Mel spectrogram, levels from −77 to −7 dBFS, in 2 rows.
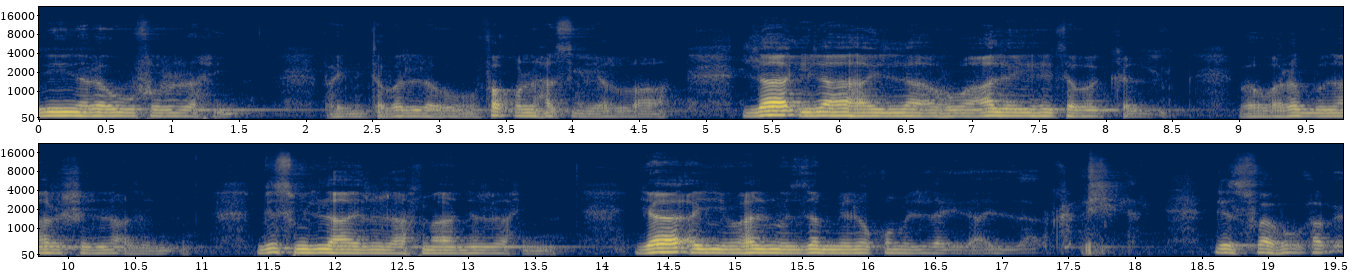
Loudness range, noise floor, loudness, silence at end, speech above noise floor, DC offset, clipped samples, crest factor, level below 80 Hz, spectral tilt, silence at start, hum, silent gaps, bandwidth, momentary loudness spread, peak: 10 LU; -54 dBFS; -26 LUFS; 0 s; 29 dB; under 0.1%; under 0.1%; 22 dB; -64 dBFS; -7.5 dB/octave; 0 s; none; none; 16 kHz; 20 LU; -4 dBFS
